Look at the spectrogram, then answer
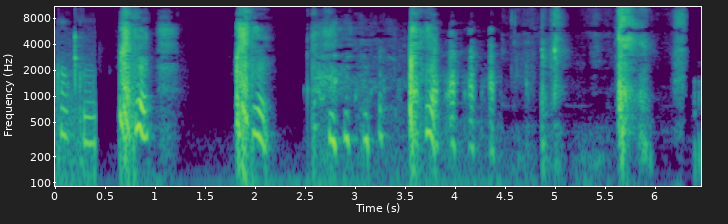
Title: Baby sneezes #trendingshorts #tiktok #shorts #shortsfeed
